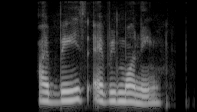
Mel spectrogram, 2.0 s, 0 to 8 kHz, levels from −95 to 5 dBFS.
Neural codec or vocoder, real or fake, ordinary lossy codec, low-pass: codec, 16 kHz, 4.8 kbps, FACodec; fake; none; none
